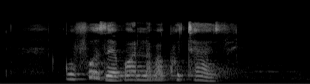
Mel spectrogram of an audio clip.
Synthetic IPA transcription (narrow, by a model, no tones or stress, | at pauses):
k̬ufuzɛɓɔna̰ɓakʰutʰaːzwɛ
